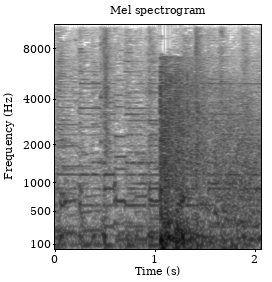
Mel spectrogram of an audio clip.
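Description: A cannon shot, one sudden loud blast about a second in that dies away over about half a second, over picked acoustic guitar music.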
